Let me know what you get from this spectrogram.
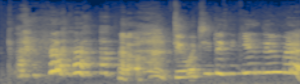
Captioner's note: chuckling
